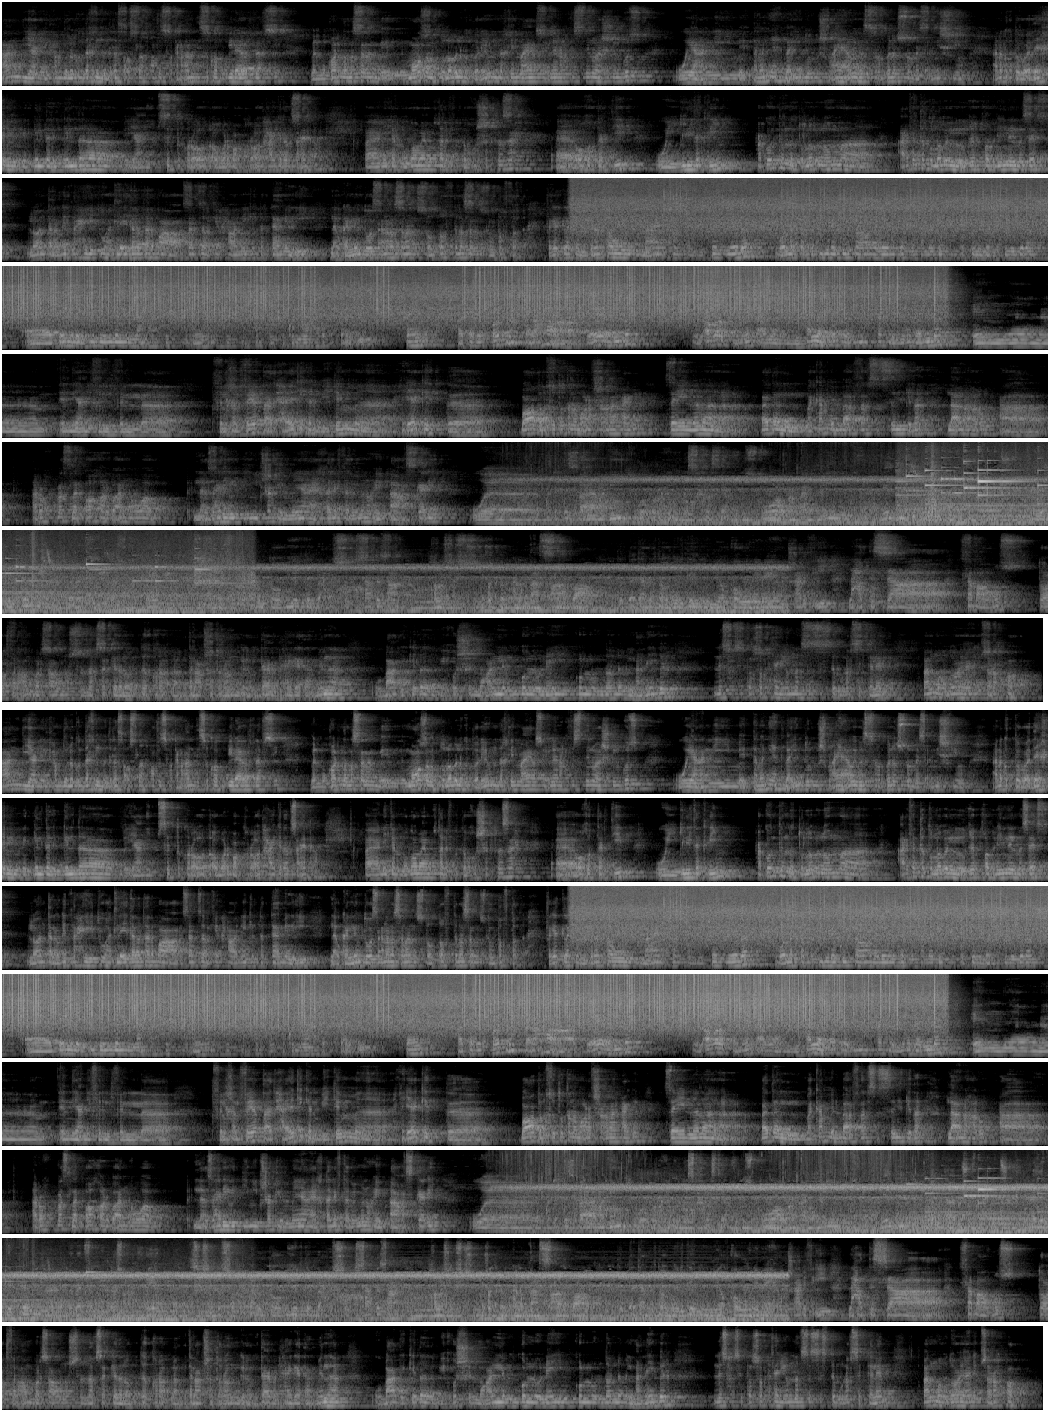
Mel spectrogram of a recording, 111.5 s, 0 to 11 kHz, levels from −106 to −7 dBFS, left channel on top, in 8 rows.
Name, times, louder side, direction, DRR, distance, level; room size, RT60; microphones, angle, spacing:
voice 1, 0.0-23.6 24.0-25.5 25.9-27.9 28.2-50.2 51.0-58.3 58.6-62.2 62.7-69.7 70.1-71.8 72.3-97.2 97.5-109.7 109.9-111.1, right 2 dB, 60° right, 2 dB, 3.1 m, -55 dB
sound 1, 35.4-54.5, right 7 dB, 20° right, 0.8 m, -42 dB
sound 2, 76.2-94.2, right 11 dB, 75° right, 0.7 m, -48 dB
sound 3, 81.6-87.1, left 5 dB, 30° left, 1.2 m, -47 dB
26.5 x 24.0 x 5.8 m, 1.2 s
head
